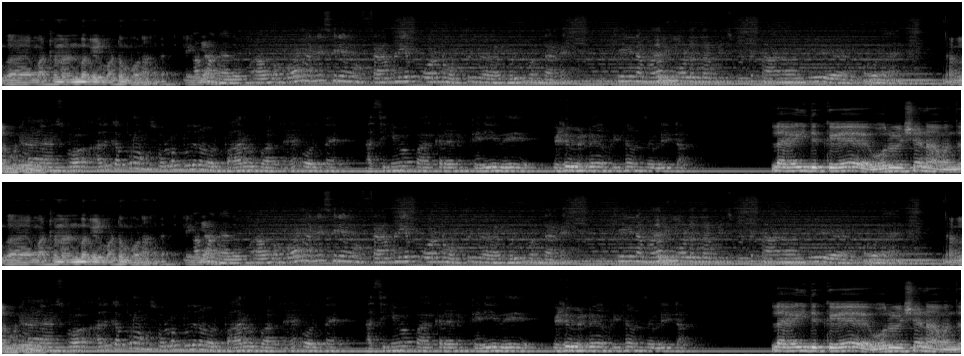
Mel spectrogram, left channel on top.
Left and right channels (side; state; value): both; identical; correlation 1.00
